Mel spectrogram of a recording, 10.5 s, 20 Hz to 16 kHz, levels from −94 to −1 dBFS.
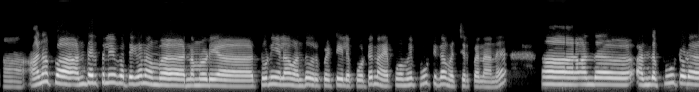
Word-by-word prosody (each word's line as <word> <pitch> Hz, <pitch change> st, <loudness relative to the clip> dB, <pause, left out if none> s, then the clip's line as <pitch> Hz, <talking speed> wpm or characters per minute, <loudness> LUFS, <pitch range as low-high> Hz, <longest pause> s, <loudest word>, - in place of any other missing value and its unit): ஆ. -, -, -13 dB, 0.4 s
ஆனா, 255 Hz, +8 st, +1 dB
இப்போ 300 Hz, -3 st, +2 dB, 0.2 s
அந்த 255 Hz, +3 st, -3 dB
இடத்துலேயே 305 Hz, +1 st, -2 dB
பார்த்தீங்கன்னா, 265 Hz, -1 st, +1 dB
நம்ப 240 Hz, -1 st, -2 dB, 0.4 s
நம்மளுடைய 215 Hz, 0 st, +1 dB, 0.7 s
துணியெல்லாம் 235 Hz, -2 st, 0 dB
வந்து 205 Hz, +4 st, -3 dB
ஒரு 215 Hz, -, -2 dB
பெட்டியில 210 Hz, 0 st, -2 dB
போட்டு, 195 Hz, +4 st, -3 dB
நான் 210 Hz, -5 st, -1 dB
எப்பவுமே 220 Hz, +3 st, -5 dB
பூட்டி 270 Hz, 0 st, -8 dB
தான் 250 Hz, -4 st, -1 dB
வச்சிருப்பேன் 190 Hz, -1 st, -7 dB
நானு. 170 Hz, +5 st, -6 dB, 0.7 s
அ -, -, +3 dB, 0.6 s
அந்த 245 Hz, 0 st, -1 dB, 0.7 s
அந்த 235 Hz, +1 st, -1 dB
பூட்டோட 280 Hz, -1 st, -1 dB
235 Hz, 130 wpm, -23 LUFS, 210-260 Hz, 0.7 s, அ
